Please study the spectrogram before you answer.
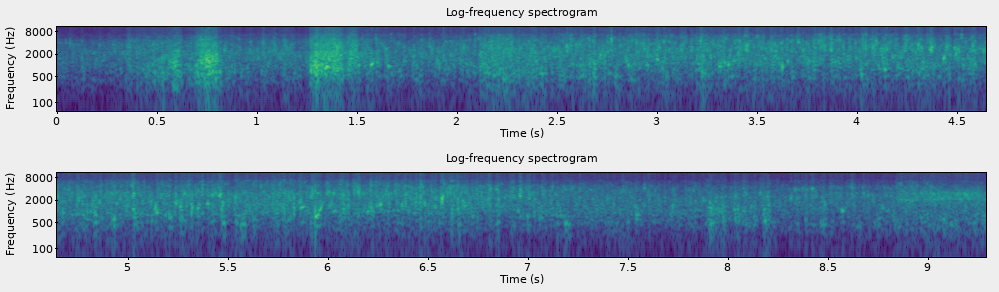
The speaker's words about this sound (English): This is a little brook that runs down the hill beside my house and across the backyard. It, too, used to be seasonal, but now it's pretty much year-round.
